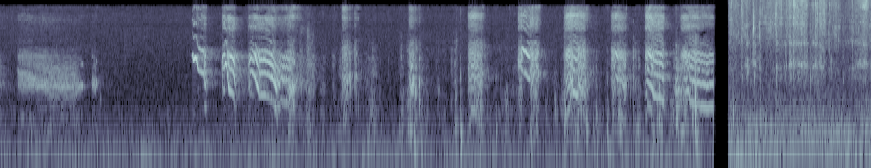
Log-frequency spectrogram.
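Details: Jack Russell Terrier letting out a rapid run of high, bending yips and whimpering cries, about a dozen in bursts over several seconds. A constant low hum sits underneath, and louder mixed noise follows after a cut.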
